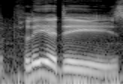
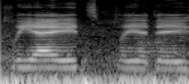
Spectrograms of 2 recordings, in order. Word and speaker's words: Pleiades: We've got Pleiades, obviously being the correct one. Pleiades was another one. The stage manager said, "Are you Pleiades today?"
